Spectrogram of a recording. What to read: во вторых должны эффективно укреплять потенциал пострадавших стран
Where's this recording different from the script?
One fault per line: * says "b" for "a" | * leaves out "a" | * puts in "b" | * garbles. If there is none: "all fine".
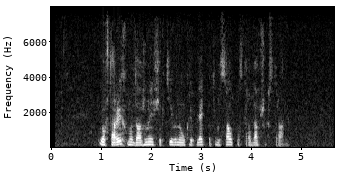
* puts in "мы"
